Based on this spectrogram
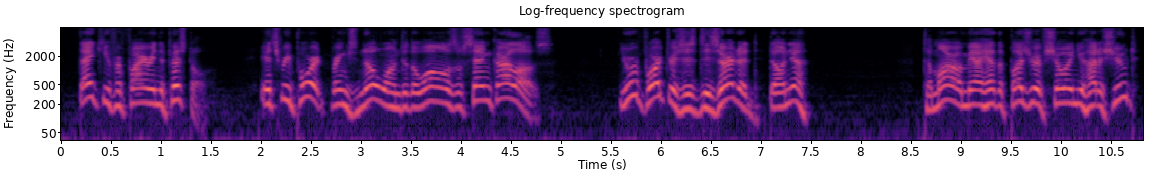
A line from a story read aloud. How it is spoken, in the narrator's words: he shouted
